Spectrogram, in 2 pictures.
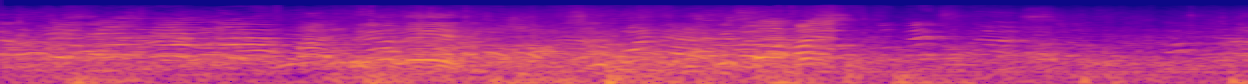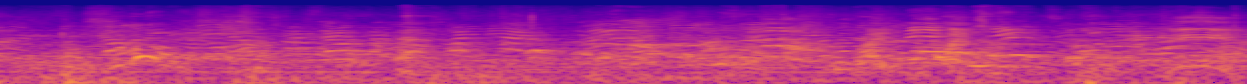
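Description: A crowd of spectators calls out and cheers outdoors.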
